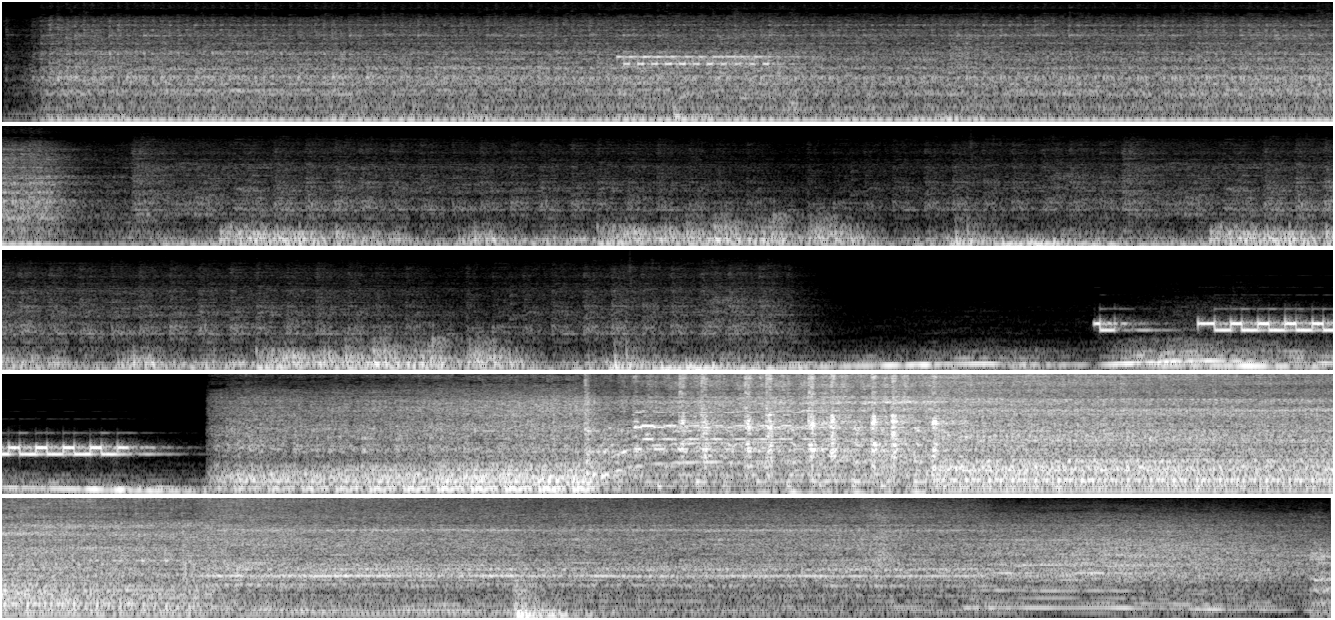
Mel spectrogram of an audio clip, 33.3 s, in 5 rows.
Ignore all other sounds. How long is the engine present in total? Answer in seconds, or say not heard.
33 s.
